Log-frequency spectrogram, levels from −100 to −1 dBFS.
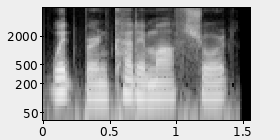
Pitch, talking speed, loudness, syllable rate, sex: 115 Hz, 195 wpm, -19 LUFS, 4.2 syllables/s, male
